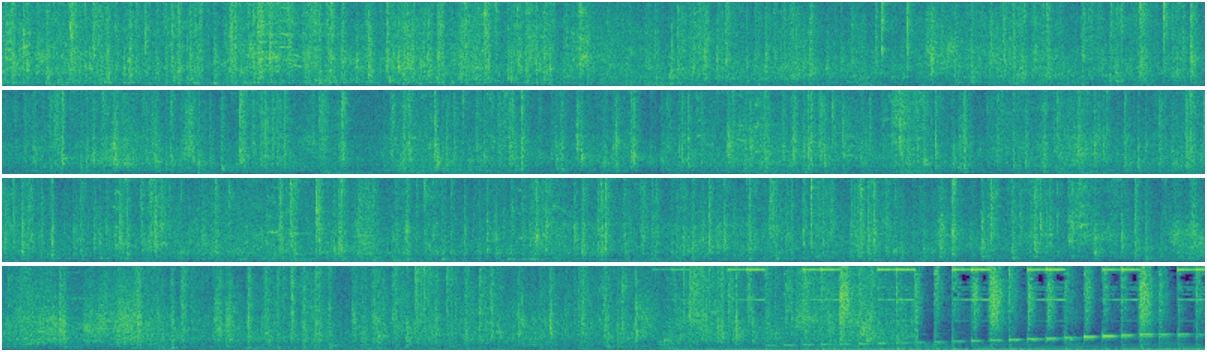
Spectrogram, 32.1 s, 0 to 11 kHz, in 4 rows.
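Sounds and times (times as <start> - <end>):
shredder crushing plastic: 0.0 - 30.4.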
